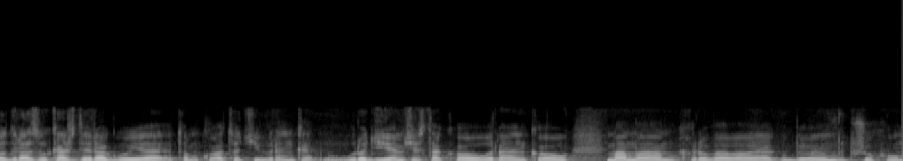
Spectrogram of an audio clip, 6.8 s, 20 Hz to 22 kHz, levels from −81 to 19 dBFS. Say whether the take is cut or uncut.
uncut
